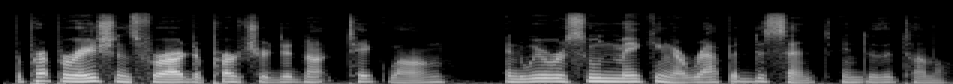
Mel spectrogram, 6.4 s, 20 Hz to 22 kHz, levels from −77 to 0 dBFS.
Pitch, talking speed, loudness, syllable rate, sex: 130 Hz, 190 wpm, -20 LUFS, 5.6 syllables/s, male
